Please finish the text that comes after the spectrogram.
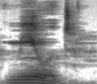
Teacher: Ya para cerrar nuestra última vocal, la U, se pronuncia como IU. Fíjate que la tilde reposa sobre la U, está con mayor fuerza la U, IU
